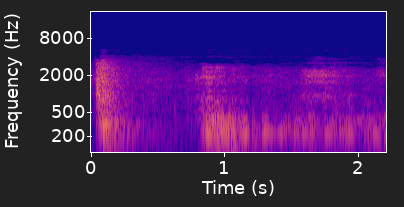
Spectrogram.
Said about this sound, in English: Pauline, open the back door.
